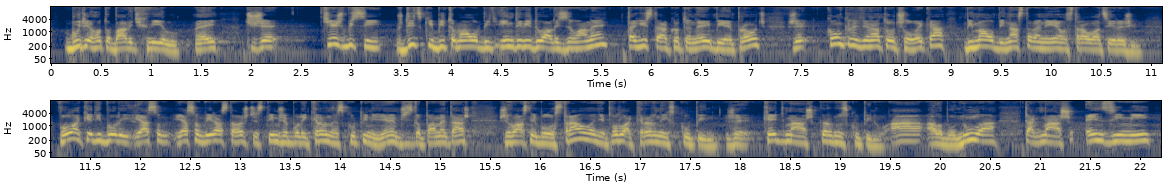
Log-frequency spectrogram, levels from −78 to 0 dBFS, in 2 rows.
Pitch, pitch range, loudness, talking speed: 175 Hz, 150-195 Hz, -17 LUFS, 190 wpm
